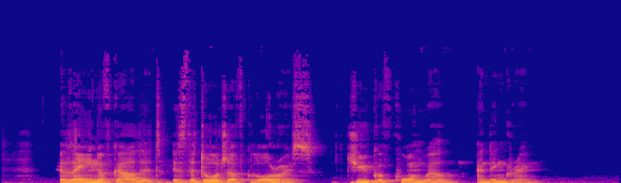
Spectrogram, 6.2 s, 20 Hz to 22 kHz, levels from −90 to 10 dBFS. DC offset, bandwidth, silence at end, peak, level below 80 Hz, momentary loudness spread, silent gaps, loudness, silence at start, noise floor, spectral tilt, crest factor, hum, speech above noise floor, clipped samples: under 0.1%; 13.5 kHz; 0.8 s; -2 dBFS; -46 dBFS; 12 LU; none; -17 LUFS; 0.6 s; -57 dBFS; -7.5 dB/octave; 16 dB; none; 42 dB; under 0.1%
